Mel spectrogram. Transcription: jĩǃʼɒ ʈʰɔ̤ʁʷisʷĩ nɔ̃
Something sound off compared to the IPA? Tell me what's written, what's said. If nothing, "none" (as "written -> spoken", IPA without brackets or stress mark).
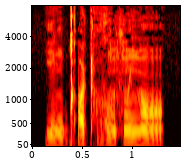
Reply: i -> ĩ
